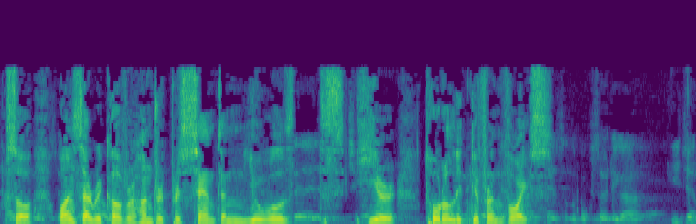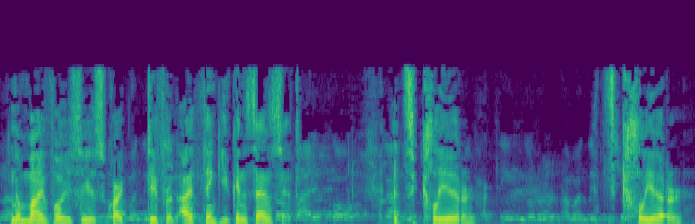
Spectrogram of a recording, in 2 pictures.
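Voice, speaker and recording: A man's voice: a little high, a little slow, lo-fi sound. A man preaching a sermon as senior pastor, earnest and repeating his key phrases.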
